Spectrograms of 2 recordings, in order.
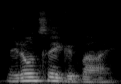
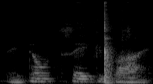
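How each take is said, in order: First: Said in the usual way. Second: Soft echo. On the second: Acted. Reader softly echoing the angels' saying to the viewer. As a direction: repeat it much softer, lower. Repeats the line, softer echo.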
